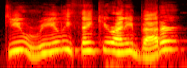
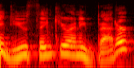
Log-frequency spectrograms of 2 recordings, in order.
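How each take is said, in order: First: Loud, much higher rebuke; forceful challenge. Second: Said in the usual way. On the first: Acted. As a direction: hammer the question home. Jesus challenging, repeated louder.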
